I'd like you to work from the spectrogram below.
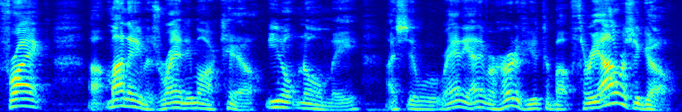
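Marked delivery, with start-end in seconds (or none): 0.0-3.6 put-on speaking in a Texas accent, like a phone caller. Retelling a phone call from a stranger: imitating Randy Markell's Texas accent. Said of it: "in a Texas accent".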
